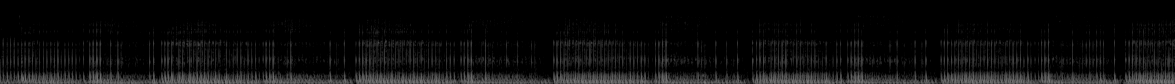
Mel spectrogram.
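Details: Steady purring from a pet house cat, a low buzzing rumble that swells and pauses with its breathing roughly every two seconds, loud and close.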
